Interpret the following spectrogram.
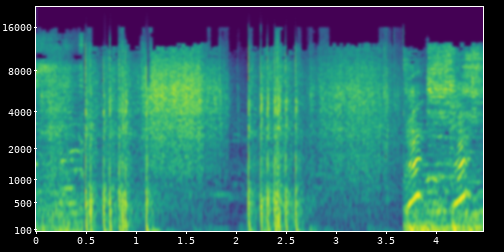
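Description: Fireworks going off in quick volleys of sharp cracks, one burst about half a second in and another about two seconds in, with a hiss between them. Music starts up near the end.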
